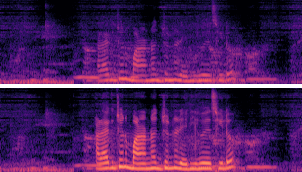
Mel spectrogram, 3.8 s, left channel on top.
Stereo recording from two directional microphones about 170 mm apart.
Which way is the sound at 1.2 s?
50° right (ahead or behind).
